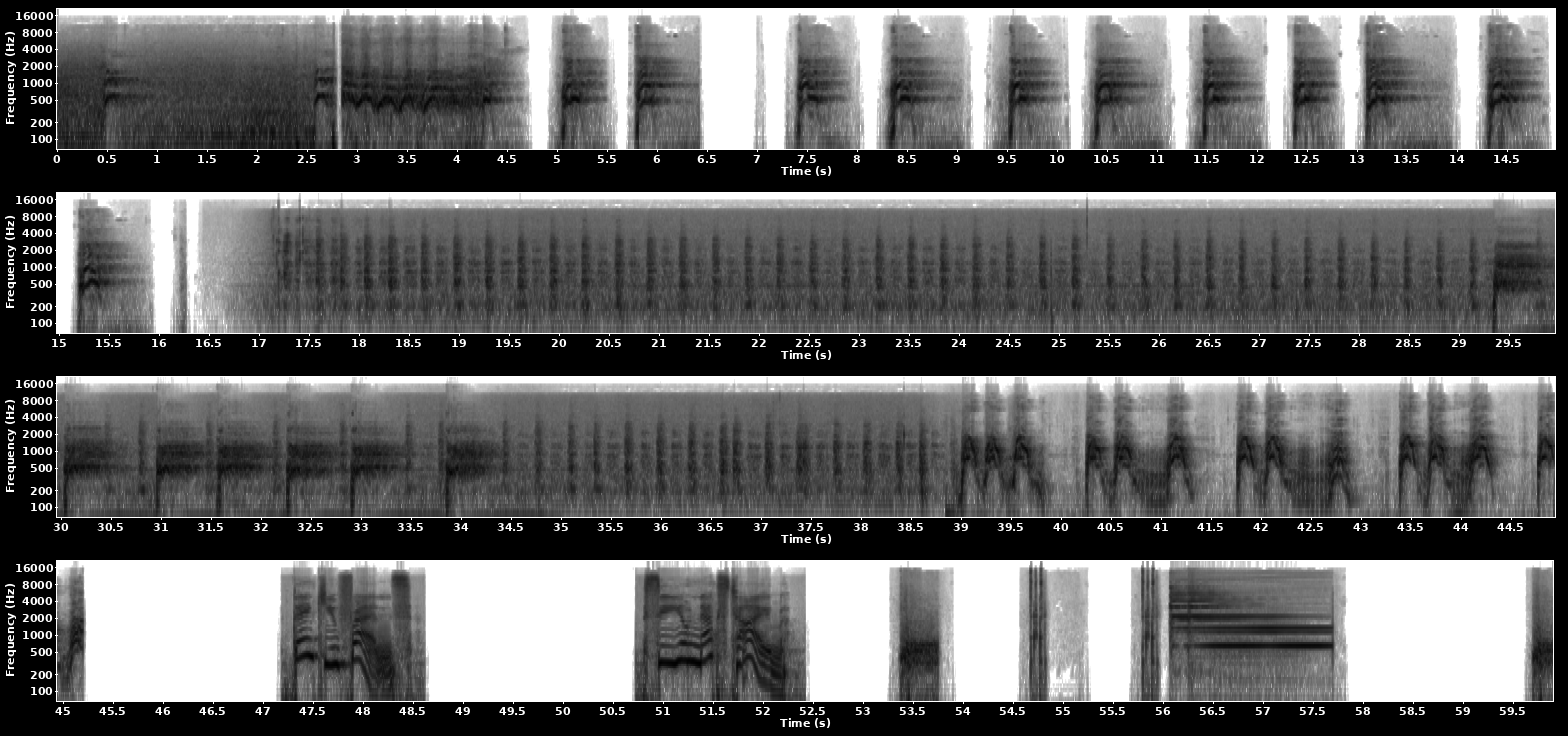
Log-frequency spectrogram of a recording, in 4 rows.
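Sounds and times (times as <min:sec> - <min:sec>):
dog barking: 0:00.4 - 0:00.9, 0:02.6 - 0:06.3, 0:07.4 - 0:13.7, 0:14.3 - 0:15.8, 0:29.3 - 0:34.6, 0:38.8 - 0:45.2
dog panting: 0:17.1 - 0:40.3.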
